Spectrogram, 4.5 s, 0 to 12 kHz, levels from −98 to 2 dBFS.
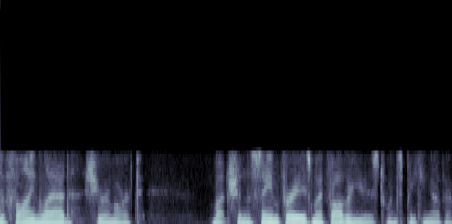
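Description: No technical faults can be heard anywhere in this speech clip.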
